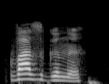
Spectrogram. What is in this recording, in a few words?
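"вазгыны", Komi, female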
